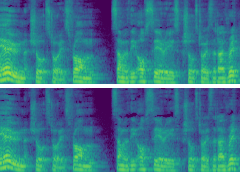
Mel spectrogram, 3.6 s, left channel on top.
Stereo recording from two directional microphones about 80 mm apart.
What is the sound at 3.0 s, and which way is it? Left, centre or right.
Speech, left.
